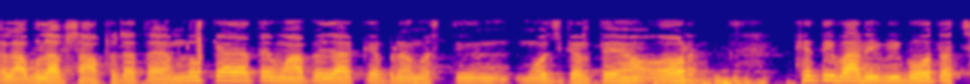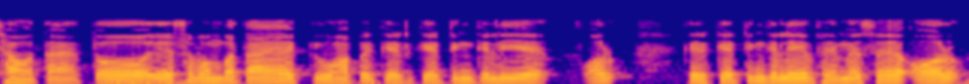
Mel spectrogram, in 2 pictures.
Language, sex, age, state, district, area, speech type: Hindi, male, 18-30, Bihar, Samastipur, urban, spontaneous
